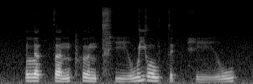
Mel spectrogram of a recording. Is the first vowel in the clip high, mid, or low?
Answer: low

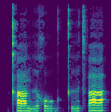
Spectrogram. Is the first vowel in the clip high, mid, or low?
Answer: low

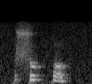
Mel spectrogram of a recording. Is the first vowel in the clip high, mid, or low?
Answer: high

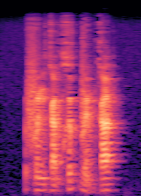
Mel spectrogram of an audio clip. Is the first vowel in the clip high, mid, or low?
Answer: mid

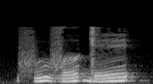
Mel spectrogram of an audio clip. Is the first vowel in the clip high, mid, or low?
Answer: high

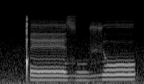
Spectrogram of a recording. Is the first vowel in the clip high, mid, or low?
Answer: mid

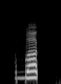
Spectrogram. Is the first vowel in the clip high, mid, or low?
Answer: low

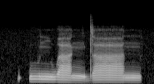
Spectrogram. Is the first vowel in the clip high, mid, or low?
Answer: high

